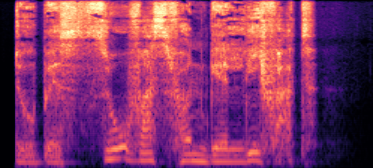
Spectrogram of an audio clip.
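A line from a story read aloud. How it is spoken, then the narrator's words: Hissed. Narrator (German): zischte er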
